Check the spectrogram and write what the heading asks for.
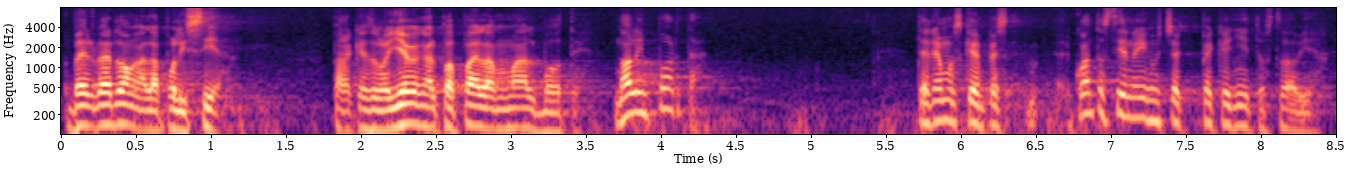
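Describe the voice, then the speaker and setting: A man's voice: mid-range voice, expressive, fast talker, pauses often, big-room sound. A man preaching as a pastor, emphatic and joking, acting out quotes. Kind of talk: sermon.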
